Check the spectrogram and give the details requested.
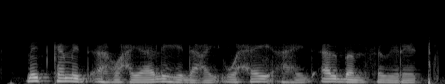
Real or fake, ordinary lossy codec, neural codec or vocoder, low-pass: real; none; none; 3.6 kHz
